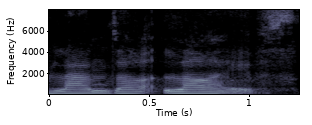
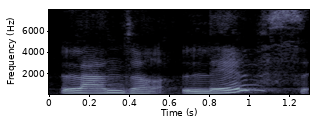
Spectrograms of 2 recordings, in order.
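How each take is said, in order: First: 'Lives' has a long vowel, rhyming with 'hives'. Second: 'Lives' has a short vowel, rhyming with 'gives'. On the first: It names the lives of land art. The speaker calls it wrong. "instead of" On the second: Art is alive and breathes with us. The speaker calls it right. "I always insist on saying"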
